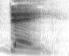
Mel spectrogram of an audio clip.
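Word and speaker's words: Dei: His name was De. That is spelled D E I. Day had won most people over when he was still a prince.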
